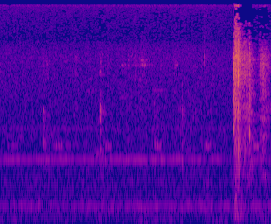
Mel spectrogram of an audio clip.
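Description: Faint steady hum with a few faint ticks, then, about three and a half seconds in, a brief loud clatter as a smartphone is handled and a USB cable is plugged into it.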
